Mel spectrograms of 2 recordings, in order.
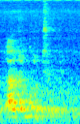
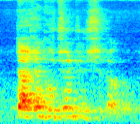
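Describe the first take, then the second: First: The plea repeated in a breathless whisper. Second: A voiced, imploring cry for healing; pleading aloud. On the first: Acted. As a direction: drop to a whisper and beg again. 같은 간청을 속삭여 반복. (속삭이듯 다시 애원하듯) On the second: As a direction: beg him out loud. 병자가 예수께 간청함. (소리 내어 간절히 애원하듯)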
